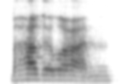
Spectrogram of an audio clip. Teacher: the word Bhagavan has again a bit of an aspirated H. It's not Bhagavan, it's Bhagavan.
